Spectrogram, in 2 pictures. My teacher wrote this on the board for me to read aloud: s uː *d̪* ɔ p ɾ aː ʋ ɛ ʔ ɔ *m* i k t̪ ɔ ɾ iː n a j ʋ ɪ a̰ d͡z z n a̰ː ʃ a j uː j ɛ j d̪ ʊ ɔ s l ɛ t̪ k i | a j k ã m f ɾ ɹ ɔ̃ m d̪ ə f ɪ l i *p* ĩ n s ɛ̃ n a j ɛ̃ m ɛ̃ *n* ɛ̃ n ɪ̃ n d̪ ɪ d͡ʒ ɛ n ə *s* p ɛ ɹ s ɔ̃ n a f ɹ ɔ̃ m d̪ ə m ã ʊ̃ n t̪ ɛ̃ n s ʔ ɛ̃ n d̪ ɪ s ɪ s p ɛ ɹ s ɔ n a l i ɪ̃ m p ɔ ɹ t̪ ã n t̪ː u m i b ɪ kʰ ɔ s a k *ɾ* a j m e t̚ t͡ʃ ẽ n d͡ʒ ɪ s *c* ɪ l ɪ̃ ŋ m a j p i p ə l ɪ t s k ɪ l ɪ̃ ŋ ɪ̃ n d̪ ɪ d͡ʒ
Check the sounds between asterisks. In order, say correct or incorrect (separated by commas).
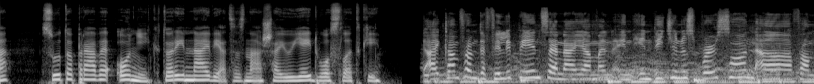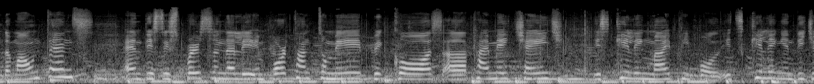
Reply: incorrect, incorrect, correct, correct, correct, incorrect, incorrect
